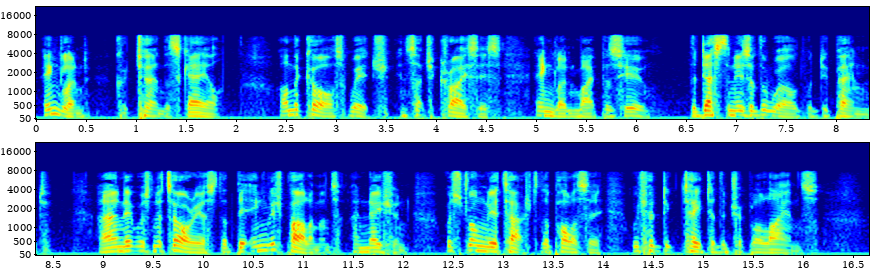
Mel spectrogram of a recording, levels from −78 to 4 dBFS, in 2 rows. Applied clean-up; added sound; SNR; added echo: none; none; none; none.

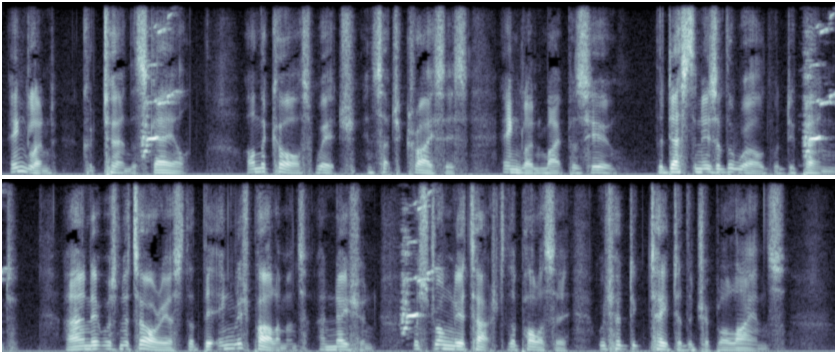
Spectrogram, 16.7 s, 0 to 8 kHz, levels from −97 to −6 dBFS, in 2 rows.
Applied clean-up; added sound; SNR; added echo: none; Squeak; -4 dB; none.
